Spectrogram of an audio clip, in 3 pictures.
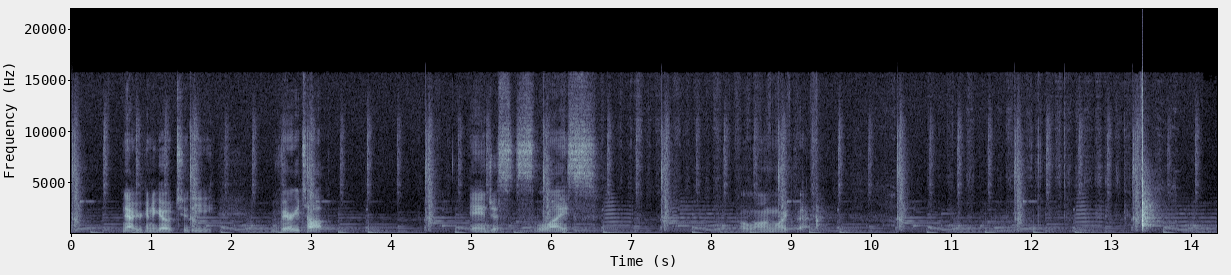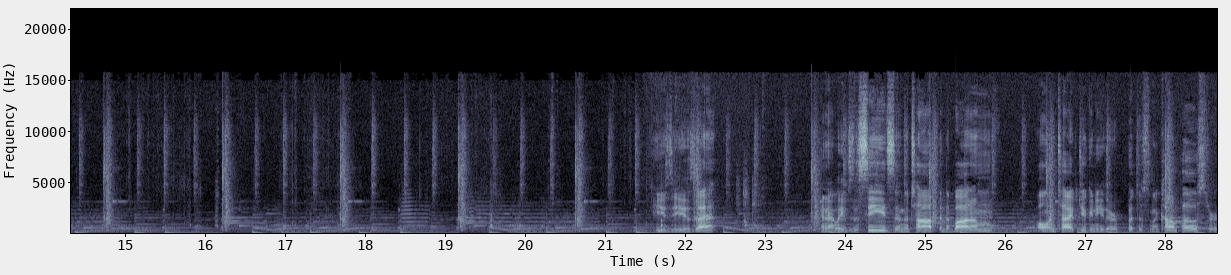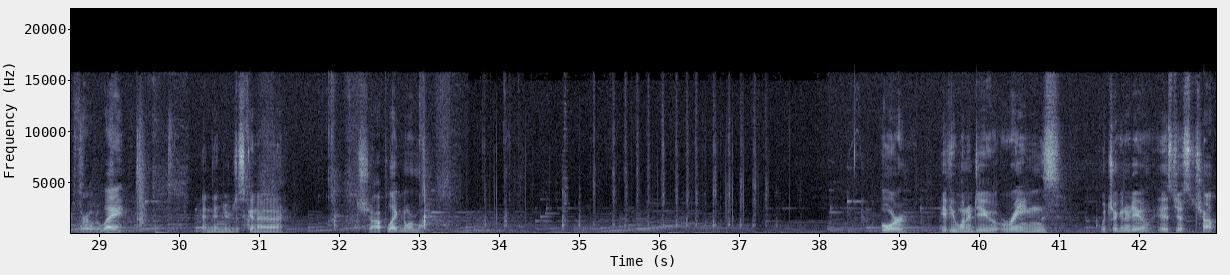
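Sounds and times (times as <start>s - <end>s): background music with beat: 0.0s - 32.1s
knife chopping on plastic board: 9.3s - 9.5s, 13.1s - 13.8s, 31.9s - 32.2s, 34.8s - 37.4s
knife striking cutting board: 13.1s - 13.8s.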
